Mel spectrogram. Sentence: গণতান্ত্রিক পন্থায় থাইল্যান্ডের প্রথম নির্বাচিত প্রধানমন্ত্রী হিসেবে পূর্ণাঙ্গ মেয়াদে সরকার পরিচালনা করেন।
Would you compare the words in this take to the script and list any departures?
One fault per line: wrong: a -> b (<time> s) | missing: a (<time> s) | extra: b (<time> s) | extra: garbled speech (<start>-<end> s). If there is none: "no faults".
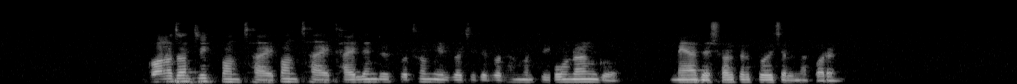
extra: পন্থায় (2.8 s)
missing: হিসেবে (5.5 s)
